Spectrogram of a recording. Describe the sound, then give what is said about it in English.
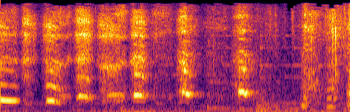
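A person hyperventilates, gasping for breath in a run of ragged, rhythmic gasps, each with a strained, whimpering voiced edge. “He's hyperventilating.”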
